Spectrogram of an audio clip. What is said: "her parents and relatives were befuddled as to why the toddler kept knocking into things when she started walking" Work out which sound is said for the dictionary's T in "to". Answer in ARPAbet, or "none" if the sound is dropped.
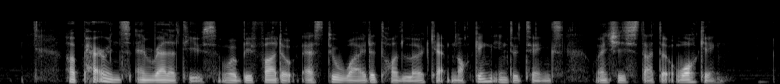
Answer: T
